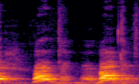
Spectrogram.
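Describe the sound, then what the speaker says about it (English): A dog barks at someone arriving at the front door, giving two loud, close barks about a second apart in an indoor room. "someone's at the door. That's why they're barking."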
